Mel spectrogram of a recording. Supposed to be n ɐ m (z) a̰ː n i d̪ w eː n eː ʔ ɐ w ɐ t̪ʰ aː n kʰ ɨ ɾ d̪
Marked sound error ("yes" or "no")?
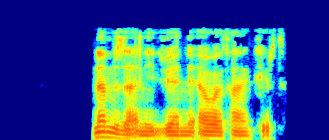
no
